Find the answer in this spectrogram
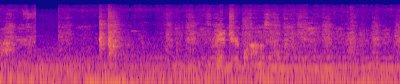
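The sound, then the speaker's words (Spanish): A tracking dog pants quickly and steadily during a house search, breathy rasps repeating over a low rumbling background, with a few faint clinks and rustles. “Mientras continúan investigando cada espacio de la casa, incluso con perros rastreadores”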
